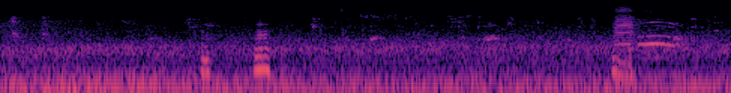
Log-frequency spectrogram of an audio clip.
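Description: A dog pads and sniffs across wet grass.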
